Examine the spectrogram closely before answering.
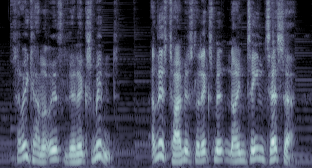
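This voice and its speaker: Over music in the background, a man talks at a fairly quick pace in a high pitch with lively intonation. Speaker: Linux tutorial YouTuber. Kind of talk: casual screencast narration. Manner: upbeat, chatty.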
